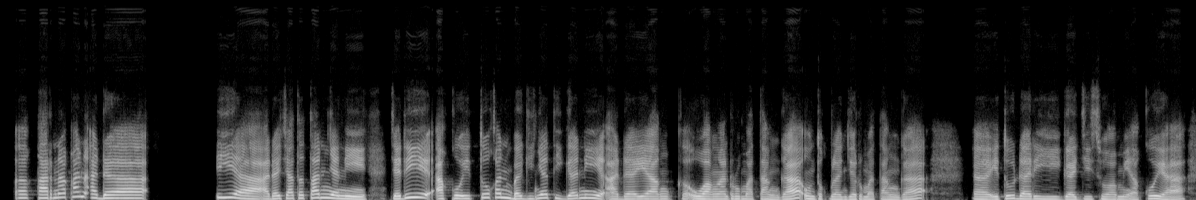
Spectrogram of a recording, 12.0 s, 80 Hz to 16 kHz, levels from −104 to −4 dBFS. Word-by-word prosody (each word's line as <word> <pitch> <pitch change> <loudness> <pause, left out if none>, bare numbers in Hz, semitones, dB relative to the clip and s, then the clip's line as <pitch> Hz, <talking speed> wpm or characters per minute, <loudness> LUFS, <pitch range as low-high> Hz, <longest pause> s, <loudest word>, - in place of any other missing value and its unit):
Eee, 275 0 -2
karena 280 +4 +1
kan 370 +2 -1
ada 255 -1 +3 0.7
iya 265 -10 +3
ada 215 +2 +1
catatannya 250 +3 +1
nih. 200 -4 +5 0.3
Jadi 225 +10 +3 0.2
aku 225 +1 +1
itu 265 +7 -6
kan 305 -3 +2
baginya 215 +5 -1
3, 230 -3 -3
nih 260 -5 +1
ada 195 +1 -1
yang 200 0 0
keuangan 195 -1 +1
rumah 195 -1 -3
tangga 185 +4 +1
untuk 195 -2 -2
belanja 180 0 -2
rumah 180 0 -4
tangga, 175 +7 -3 0.5
nah 185 -1 0
itu 220 +6 0
dari 195 -3 -1
gaji 180 0 -2
suami 185 0 -3
aku 220 +6 0
ya. 170 - -1
210 Hz, 155 wpm, -25 LUFS, 190-255 Hz, 0.7 s, nih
